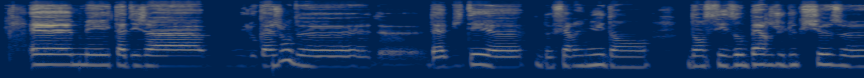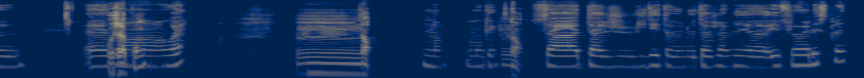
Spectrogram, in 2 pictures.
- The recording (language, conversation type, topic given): French, unstructured, Les voyages en croisière sont-ils plus luxueux que les séjours en auberge ?
- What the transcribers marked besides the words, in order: tapping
